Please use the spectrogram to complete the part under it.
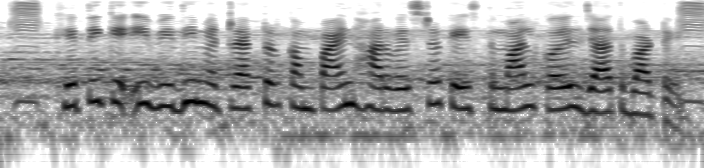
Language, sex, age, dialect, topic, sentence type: Bhojpuri, female, 25-30, Northern, agriculture, statement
